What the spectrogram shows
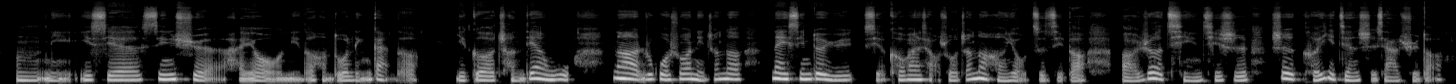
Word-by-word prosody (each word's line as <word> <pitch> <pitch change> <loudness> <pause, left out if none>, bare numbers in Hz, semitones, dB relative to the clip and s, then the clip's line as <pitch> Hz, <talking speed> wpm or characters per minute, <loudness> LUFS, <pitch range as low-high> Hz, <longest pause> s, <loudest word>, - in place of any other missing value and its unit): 嗯， 190 +3 -1
你 245 -1 -5
一 210 -3 0
些 205 -1 +1
心 230 +2 +3
血， 235 -1 -2
还 90 - -5
有 85 -1 -1
你 250 -2 -2
的 225 -2 -3
很 215 +3 -6
多 235 - -1
灵 185 +4 -2
感 230 0 -3
的， 225 - -10 0.4
一 185 - -3
个 190 0 0
沉 - - -5
淀 265 -4 +5
物。 215 0 +1 0.4
那 265 -5 +7
如 235 0 0
果 235 -2 +1
说 245 +3 +1
你 225 -5 +4
真 235 +4 -1
的 240 -2 +3 0.3
内 265 -2 +7
心 250 -1 +4
对 245 -2 +4
于 205 +3 -2
写 235 -2 -5
科 205 -1 -3
幻 220 0 +4
小 225 0 -8
说 185 -1 -5
真 230 +6 +3
的 270 -2 +7
很 175 -7 -4
有 175 - -5
自 85 - -5
己 - - -5
的， - - -6 0.3
呃， 165 -1 -4
热 255 +6 +3
情， 170 -6 -2
其 190 -1 -4
实 190 0 -3 0.2
是 260 -3 +2
可 225 -4 -5
以 260 -1 +2
坚 195 -4 -2
持 - - -5
下 165 0 -4
去 - - -7
的。 225 - -9
220 Hz, 230 characters per minute, -22 LUFS, 195-245 Hz, 0.4 s, 那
